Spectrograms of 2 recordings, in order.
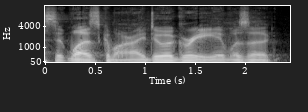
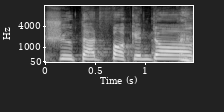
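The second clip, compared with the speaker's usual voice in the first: sudden, shrill, very high-pitched yell; 5 dB louder than usual. Retelling the cops kicking in the door and throwing a flashbang, imitating Bill Burr yelling out. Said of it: "yell out".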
